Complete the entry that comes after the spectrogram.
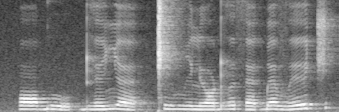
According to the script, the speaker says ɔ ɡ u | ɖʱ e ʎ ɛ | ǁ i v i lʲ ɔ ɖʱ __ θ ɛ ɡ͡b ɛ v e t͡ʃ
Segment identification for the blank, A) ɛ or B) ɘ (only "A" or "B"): B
